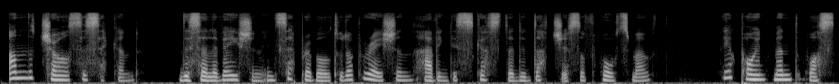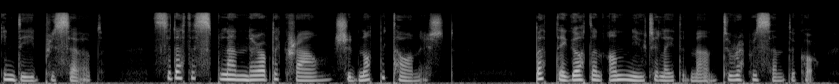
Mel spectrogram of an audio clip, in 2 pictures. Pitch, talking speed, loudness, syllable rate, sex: 200 Hz, 150 wpm, -23 LUFS, 5.3 syllables/s, female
